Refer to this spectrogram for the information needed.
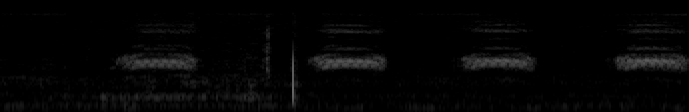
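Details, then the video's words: Sindhi black francolin (kala teetar) calling: a series of harsh, nasal, grating notes, each about half a second long and spaced roughly every three-quarters of a second, with a sharp click between the first two. "Sindhi Kala Tetar ki Awaz | Such Subhan Teri Qudrat | Kala Teetar Voice"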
